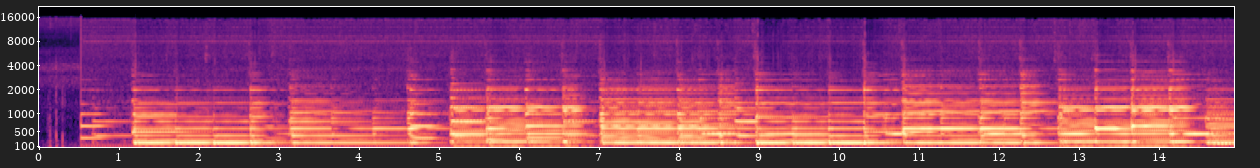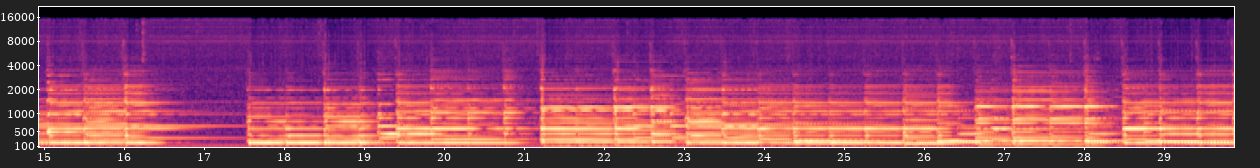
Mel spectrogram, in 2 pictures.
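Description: Solo piano-voiced keyboard music: slow, sustained chords that change every second or two, with a brief pause about sixteen seconds in.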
